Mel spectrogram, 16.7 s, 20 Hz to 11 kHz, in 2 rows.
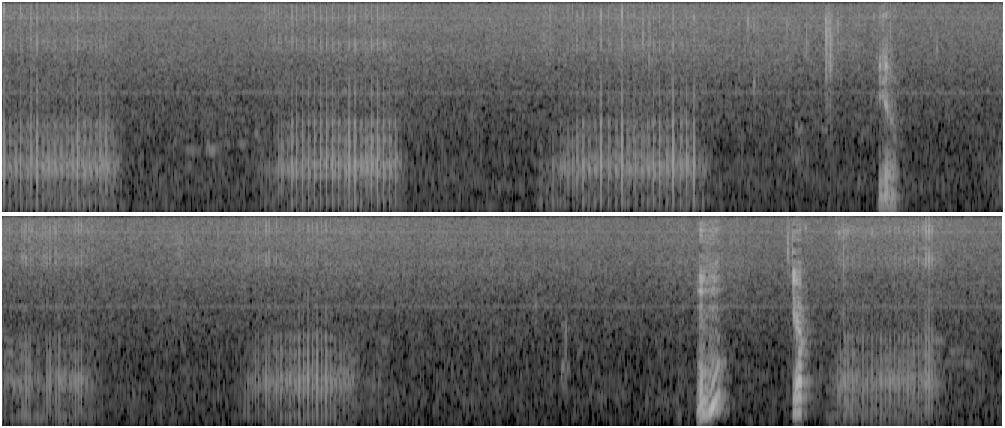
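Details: Dog snoring: slow, steady snores about one breath every 2 seconds, with a few brief unrelated noises in the room.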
